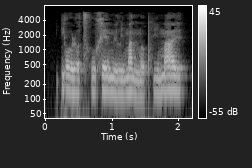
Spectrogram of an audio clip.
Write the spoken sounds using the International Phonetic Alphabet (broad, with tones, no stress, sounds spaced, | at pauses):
p j o˥˩ ʊ̯ ɻ ɤ˧˥ t͡sʰ u˧˥ x e˥ ɪ̯ m y˧˥ l i˧˥ m a˥˩ n n̪ ɤ˨˩ pʰ i˧˥ m a˥ ɪ̯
